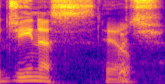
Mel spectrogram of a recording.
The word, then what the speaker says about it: genus: class or the genus the genus which rhymes with penis no I control muting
